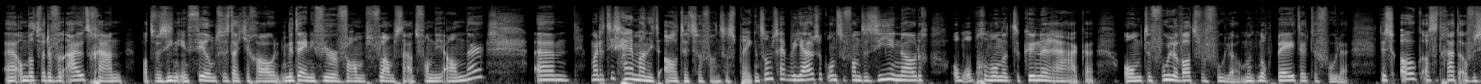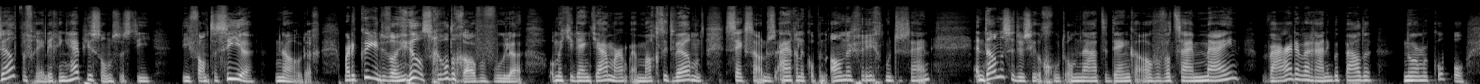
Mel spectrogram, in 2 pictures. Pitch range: 160-200 Hz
